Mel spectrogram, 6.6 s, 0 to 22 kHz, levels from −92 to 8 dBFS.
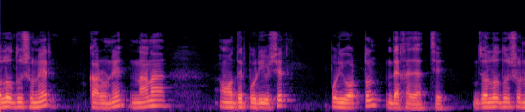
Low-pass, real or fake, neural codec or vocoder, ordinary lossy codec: none; fake; codec, 16 kHz, 8 kbps, FreqCodec, larger model; none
